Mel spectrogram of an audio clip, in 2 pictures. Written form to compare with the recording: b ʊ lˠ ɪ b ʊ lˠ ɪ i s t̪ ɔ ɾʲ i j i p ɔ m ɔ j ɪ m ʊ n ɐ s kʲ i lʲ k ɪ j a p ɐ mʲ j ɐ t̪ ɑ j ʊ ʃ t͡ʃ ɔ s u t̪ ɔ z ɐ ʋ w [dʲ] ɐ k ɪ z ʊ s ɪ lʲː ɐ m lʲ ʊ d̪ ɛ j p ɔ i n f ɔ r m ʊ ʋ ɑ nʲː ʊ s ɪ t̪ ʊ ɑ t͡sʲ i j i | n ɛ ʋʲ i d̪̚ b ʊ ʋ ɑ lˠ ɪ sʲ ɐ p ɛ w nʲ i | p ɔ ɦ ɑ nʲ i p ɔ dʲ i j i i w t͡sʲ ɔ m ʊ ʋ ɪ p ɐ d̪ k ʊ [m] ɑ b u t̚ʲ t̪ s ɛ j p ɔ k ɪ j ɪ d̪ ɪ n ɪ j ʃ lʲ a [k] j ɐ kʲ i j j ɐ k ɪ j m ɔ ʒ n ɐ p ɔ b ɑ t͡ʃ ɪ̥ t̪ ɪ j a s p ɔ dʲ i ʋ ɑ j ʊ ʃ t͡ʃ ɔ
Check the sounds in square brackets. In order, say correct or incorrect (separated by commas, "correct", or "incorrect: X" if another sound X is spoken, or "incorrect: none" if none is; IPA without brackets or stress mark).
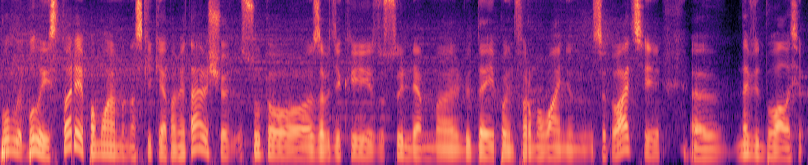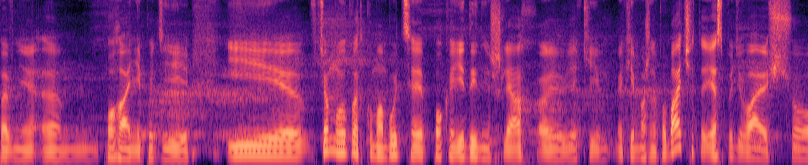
correct, correct, incorrect: x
